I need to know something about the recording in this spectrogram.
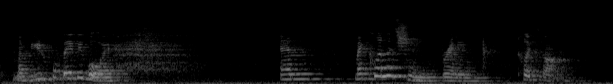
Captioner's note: snap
